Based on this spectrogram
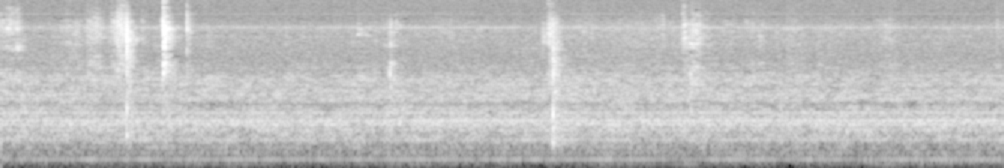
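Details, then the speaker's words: Chinese diesel heater blower fan, previously roaring/squealing, after new bearings fitted and reassembled: smooth steady hum with a couple of stray clicks, no bearing squeal; sounds a lot better, normal running. "yeah that sounds a lot better"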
